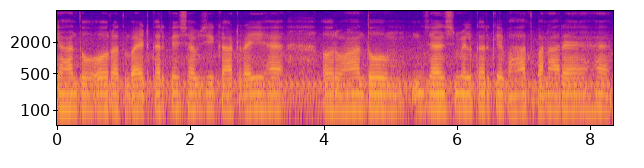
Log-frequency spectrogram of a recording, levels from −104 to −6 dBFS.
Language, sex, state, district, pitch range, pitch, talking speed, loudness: Hindi, male, Bihar, Araria, 100-105 Hz, 105 Hz, 150 wpm, -30 LUFS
